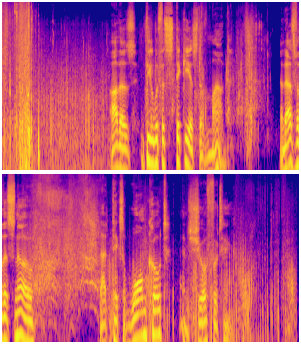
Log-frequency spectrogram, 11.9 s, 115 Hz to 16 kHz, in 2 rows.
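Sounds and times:
rain pattering onto a hard surface: 0.7 - 2.3
speech: 2.2 - 4.7, 5.6 - 6.8, 7.9 - 11.0.

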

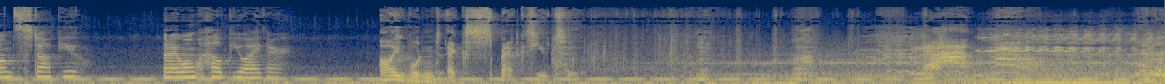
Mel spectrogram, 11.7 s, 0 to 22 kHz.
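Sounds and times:
speech: 0.0 - 1.0, 1.6 - 3.0, 3.8 - 6.0, 7.0 - 7.2, 8.0 - 8.3, 9.2 - 10.8, 11.4 - 11.6
low steady rumble: 0.0 - 11.6
several agitated horses neighing and whinnying: 7.9 - 11.6.

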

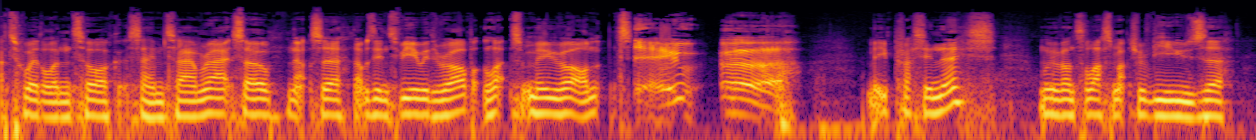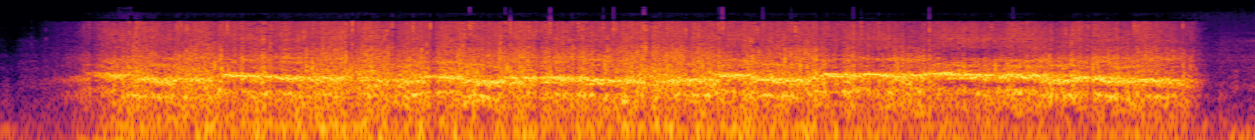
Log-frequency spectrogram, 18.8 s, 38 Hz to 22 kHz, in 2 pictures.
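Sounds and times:
speech: 0.0 - 9.3
roaring stadium crowd chanting and cheering: 9.8 - 18.6.

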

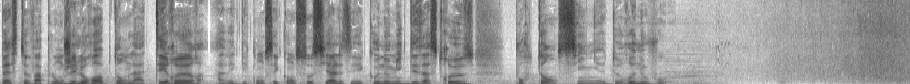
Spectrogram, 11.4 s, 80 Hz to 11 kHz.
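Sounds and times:
speech: 0.0 - 8.4
harbour water lapping around an anchored cargo ship in the port of Marseille: 9.1 - 11.3.

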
